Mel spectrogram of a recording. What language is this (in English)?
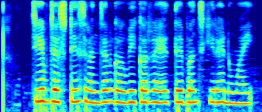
Urdu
